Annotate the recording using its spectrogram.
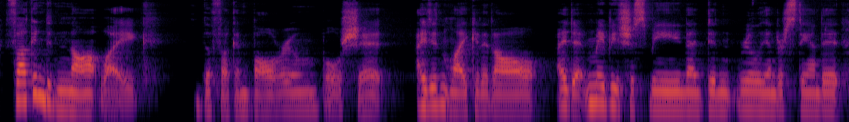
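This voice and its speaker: A woman's voice: low voice, dark tone. A woman co-hosting a podcast in casual chat, rambling and swearing freely. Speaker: podcast co-host.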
